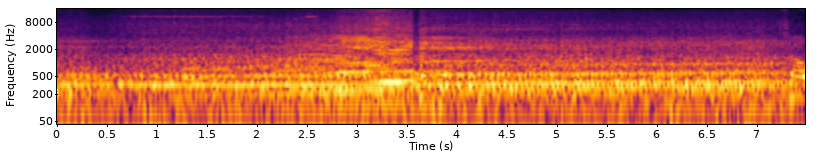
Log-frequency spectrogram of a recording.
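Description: An Aprilia RSV4 1100 Factory and a Ducati Panigale V4 R pull hard side by side in third gear at Barber Motorsport Park, engines whining upward in a rising, sustained howl that peaks and steadies as they run neck and neck.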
